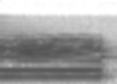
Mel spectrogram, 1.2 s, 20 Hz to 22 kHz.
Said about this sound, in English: place it on the 3rd fret of your B string. Play that note 1 time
